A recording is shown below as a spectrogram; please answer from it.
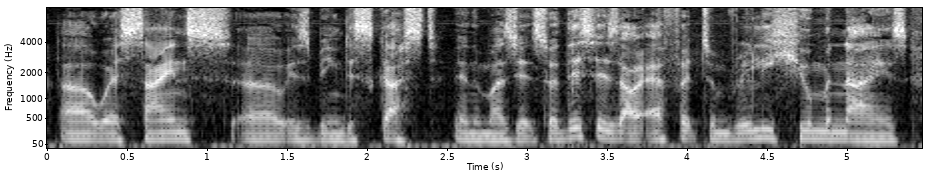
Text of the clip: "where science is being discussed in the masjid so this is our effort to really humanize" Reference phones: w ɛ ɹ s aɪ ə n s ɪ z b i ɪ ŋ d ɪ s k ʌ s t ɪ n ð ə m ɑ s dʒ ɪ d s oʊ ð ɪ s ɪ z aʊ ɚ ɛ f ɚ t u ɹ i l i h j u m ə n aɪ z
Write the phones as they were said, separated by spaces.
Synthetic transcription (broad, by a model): w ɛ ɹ s aɪ ə n s ɪ z b i ɪ ŋ d ɪ s k ʌ s t ɪ n ð ə m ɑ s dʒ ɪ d s oʊ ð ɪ s ɪ z aʊ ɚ ɛ f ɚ t u ɹ i l i h j u m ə n aɪ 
